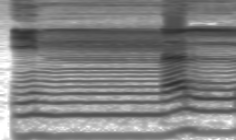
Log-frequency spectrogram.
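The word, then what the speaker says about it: إِنَّ: Perhatikan di sini ada nun tasdid, hukumnya dibaca gunnah. Cara membacanya yaitu apa? Kita dengungkan. Inna.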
